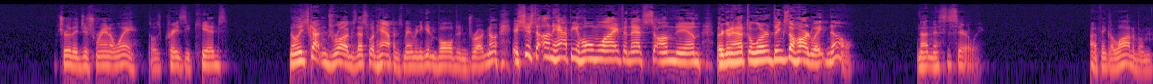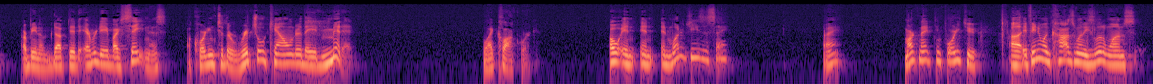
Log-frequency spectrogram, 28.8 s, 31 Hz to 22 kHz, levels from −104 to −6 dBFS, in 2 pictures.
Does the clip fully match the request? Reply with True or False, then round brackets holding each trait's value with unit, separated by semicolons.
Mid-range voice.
True (150 Hz)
